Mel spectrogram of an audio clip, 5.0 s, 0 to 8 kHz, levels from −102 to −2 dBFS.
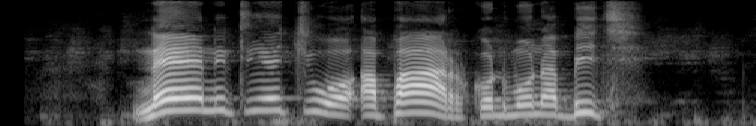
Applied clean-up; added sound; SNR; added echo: none; none; none; none.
